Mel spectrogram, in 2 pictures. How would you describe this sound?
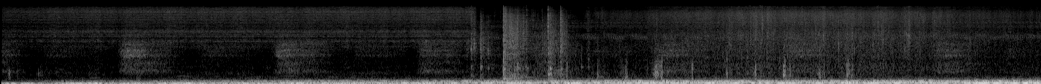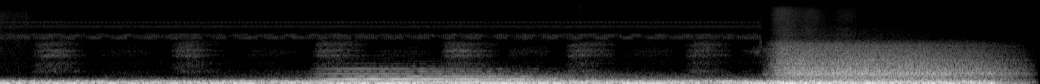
Alien Abduction Chase
Guy on bike is panting and then starts running through corn field and gets abducted by spaceship
alien, galaxy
